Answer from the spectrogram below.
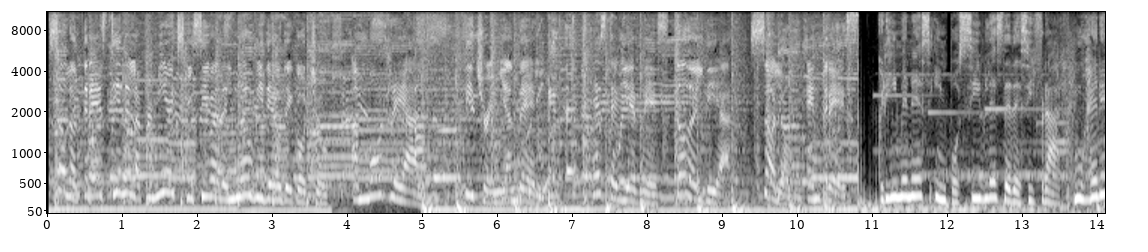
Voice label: promo sp; promo demo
